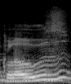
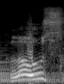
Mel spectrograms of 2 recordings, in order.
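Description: First: The word ends with a buzzing Z sound. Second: The word ends with a hissing S sound. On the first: The speaker calls it wrong. "não close" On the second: The speaker calls it right. "com som de S no final, é perto"

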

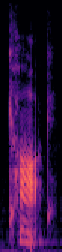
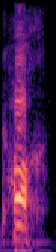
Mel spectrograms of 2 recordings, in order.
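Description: First: The name ends in a hard k sound. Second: The name ends in a throaty, breathy sound. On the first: The speaker calls it wrong. "Because cock is not right" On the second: The speaker calls it right. "if you want to say it right"

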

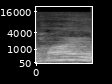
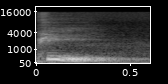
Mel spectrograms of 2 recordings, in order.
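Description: First: The word is said with an 'eye' vowel. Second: The word is said with an 'ee' vowel. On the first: This is the pronunciation most people use. The speaker calls it wrong. "pi is incorrect" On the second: This is the original Greek pronunciation. The speaker calls it right. "this one is pronounced in its own Greek form"

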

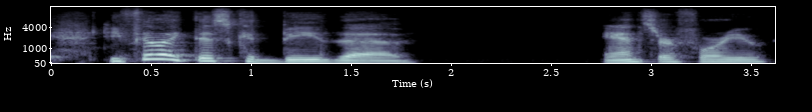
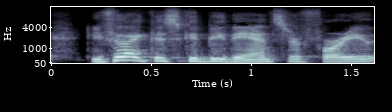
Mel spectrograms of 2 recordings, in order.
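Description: First: The question contains a deliberate pause. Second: The question runs straight through quickly without pausing. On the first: It makes the listener think deeper about the question. The speaker calls it right. "we have that verbal pause there" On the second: It invites a knee-jerk answer. The speaker calls it wrong. "if you don't use a verbal pause, you're like"

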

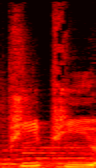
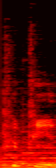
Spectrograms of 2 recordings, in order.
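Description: First: The name is said slowly and carefully. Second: The name is said quickly and run together. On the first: This is the actual form of the name. "eigentlich Pipi" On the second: This is how the name comes out in fast speech. "schnell ist es halt Pipi"

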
